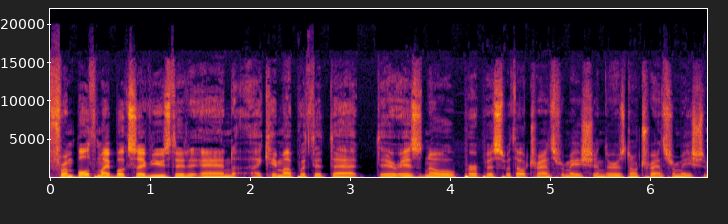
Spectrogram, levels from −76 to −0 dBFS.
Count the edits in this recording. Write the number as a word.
zero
